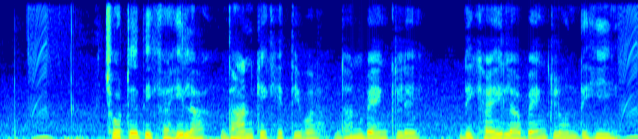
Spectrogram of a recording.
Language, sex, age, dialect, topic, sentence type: Chhattisgarhi, male, 18-24, Eastern, agriculture, question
